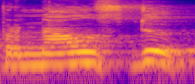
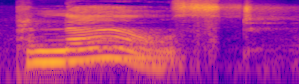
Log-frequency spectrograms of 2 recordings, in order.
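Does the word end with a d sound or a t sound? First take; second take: d sound; t sound. First: The word ends with a d sound. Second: The word ends with a t sound. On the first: The speaker calls it wrong. "ये भी गलत हो गया" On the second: The speaker calls it right. "देखा आखिरी sound क्या हुई, ट टाइप की"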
